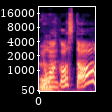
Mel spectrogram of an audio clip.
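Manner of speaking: mock Chinese accent. Imitating the lady who woke up after hitting her head: fake chinese accent. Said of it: "all the tropes of the racist Chinese accent she used".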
